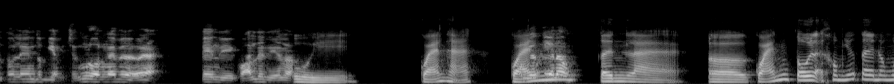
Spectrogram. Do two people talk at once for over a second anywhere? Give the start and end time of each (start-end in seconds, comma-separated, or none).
none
